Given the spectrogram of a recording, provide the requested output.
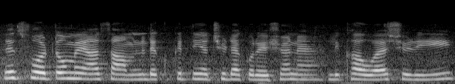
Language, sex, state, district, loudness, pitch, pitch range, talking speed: Hindi, female, Haryana, Charkhi Dadri, -17 LUFS, 235 Hz, 225-255 Hz, 185 wpm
